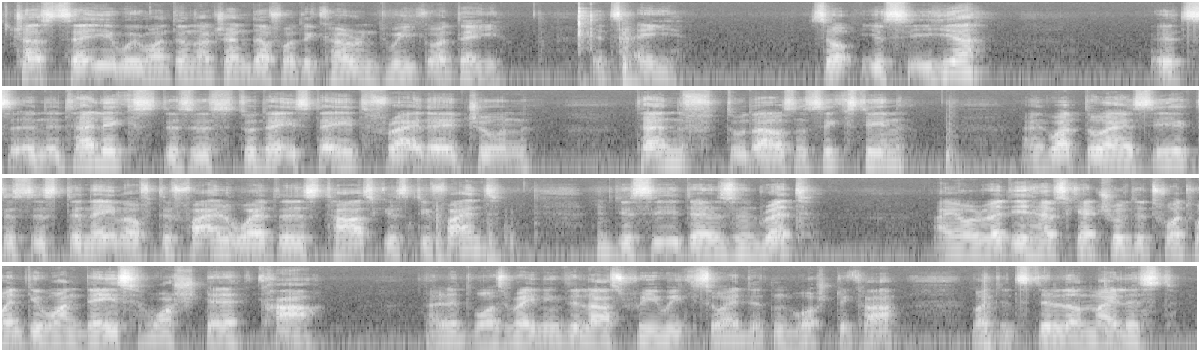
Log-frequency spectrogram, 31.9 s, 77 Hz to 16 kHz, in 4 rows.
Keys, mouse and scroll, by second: 4.1 a.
